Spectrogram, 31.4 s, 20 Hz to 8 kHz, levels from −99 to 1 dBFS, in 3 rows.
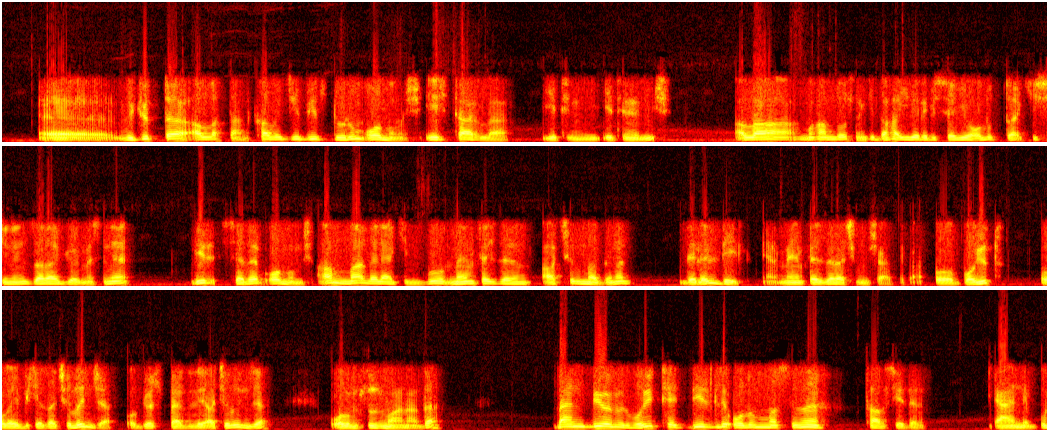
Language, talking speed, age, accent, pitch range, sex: Turkish, 110 wpm, 50-69, native, 90-100 Hz, male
